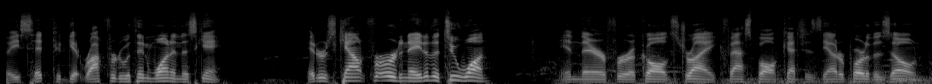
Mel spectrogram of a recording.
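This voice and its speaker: A man calling a baseball game live as a radio play-by-play announcer, with measured, descriptive delivery that lifts when the action picks up. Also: mid-range voice, a bit bright, a little hiss or hum. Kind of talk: live sports commentary.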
